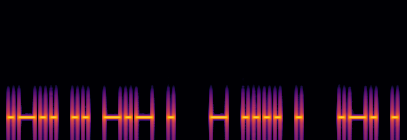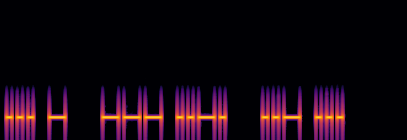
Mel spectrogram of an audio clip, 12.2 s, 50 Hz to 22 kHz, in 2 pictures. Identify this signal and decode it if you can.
Morse code, heard as a keyed tone, about 15 wpm, 700 Hz. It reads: LIKE THE REST OF US
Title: Sets of 5 Words Encore2 15wpm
